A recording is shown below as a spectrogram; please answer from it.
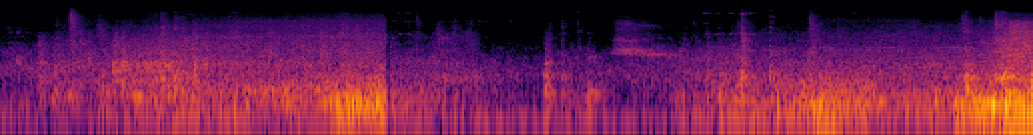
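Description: Manual pallet jack carrying a loaded pallet, rolling and rattling over the wooden plank floor of a box truck. The rumble builds and stops about four seconds in. There is a single knock a moment later, then the rolling starts again and grows louder toward the end.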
